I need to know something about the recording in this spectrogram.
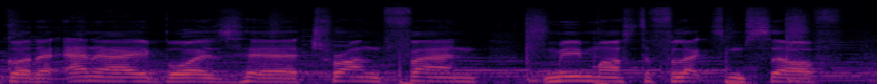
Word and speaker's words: Trung: So the Vietnamese pronunciation is Trung.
